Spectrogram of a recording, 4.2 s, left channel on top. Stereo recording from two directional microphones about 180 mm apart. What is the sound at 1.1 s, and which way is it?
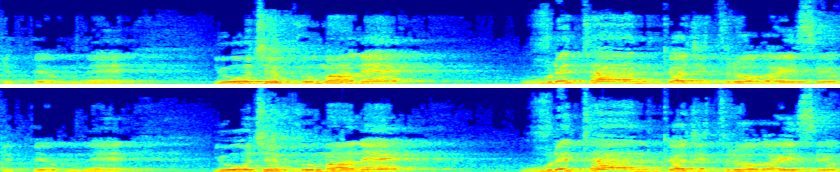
A man's voice, 15° right (ahead or behind).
